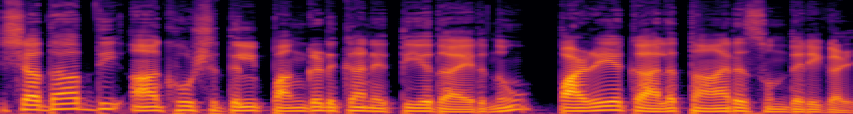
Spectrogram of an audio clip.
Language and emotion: Malayalam, neutral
